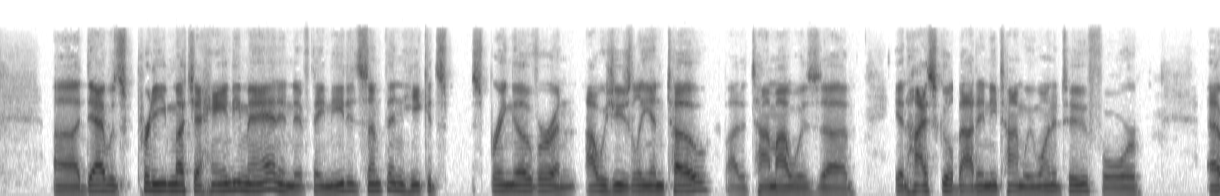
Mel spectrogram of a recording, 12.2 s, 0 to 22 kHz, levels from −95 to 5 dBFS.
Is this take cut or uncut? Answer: cut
